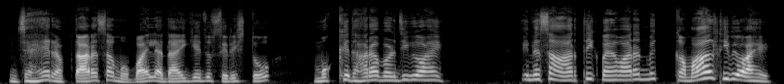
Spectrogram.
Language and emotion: Sindhi, surprised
